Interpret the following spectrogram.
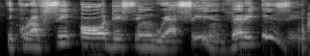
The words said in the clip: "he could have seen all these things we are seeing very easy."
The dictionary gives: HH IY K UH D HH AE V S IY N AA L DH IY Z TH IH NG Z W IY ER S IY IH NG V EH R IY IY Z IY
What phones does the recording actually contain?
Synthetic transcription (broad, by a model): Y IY K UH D HH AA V S IY N AA L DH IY S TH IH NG W IY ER S IY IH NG V EH R IY IY Z IY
